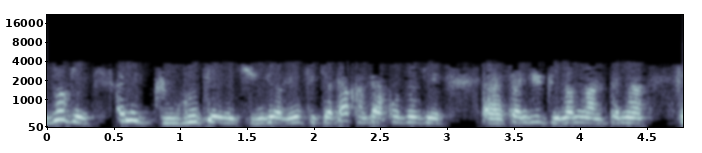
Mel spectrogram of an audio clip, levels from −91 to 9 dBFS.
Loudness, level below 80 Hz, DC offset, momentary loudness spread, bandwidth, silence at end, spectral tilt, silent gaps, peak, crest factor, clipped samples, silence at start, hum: -15 LUFS; -62 dBFS; under 0.1%; 4 LU; 4 kHz; 0 s; -12 dB/octave; none; 0 dBFS; 14 dB; under 0.1%; 0 s; none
